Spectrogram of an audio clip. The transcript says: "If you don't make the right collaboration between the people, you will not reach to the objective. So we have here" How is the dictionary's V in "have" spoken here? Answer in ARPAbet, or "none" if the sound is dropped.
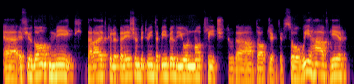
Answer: V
